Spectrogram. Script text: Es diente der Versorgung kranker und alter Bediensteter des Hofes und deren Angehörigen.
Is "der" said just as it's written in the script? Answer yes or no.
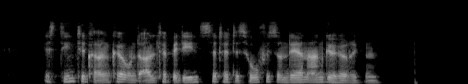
no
